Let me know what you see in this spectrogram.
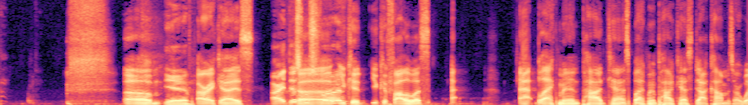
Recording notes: From Rental Car City as he podcasts live from the road.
